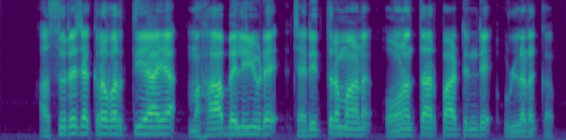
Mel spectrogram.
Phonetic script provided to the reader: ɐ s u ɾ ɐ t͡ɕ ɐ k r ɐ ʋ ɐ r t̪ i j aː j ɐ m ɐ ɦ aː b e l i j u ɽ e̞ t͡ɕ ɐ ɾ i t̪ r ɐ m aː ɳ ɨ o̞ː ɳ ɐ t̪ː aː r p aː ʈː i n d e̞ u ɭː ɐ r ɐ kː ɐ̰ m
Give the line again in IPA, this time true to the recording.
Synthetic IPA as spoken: ɐ s u ɾ ɐ t͡ɕ ɐ k r ɐ ʋ ɐ r t̪ i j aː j ɐ m ɐ ɦ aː b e l i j u ɽ e̞ t͡ɕ ɐ ɾ i t̪ r ɐ m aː ɳ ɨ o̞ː ɳ ɐ t̪ː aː r p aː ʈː i n d e̞ u ɭː ɐ ɽ ɐ kː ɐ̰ m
